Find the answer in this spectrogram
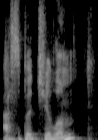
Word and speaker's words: aspergillum: anyone was wondering I just Googled it it's pronounced aspergillum and it is an Implement for sprinkling holy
